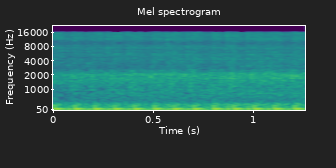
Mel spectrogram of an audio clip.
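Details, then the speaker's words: 1995 Suzuki Intruder 800, first run after 13 years stored, carburettors rebuilt and cleaned. Lumpy idle with uneven thumping puffs about seven a second: a big exhaust leak, and carbs not yet synced with throttle cables unconnected. "There is a fat exhaust leak right here. I gotta fix that. But my next step is now getting the throttle lines on there correctly, so that way we don't have to do this separate carb acceleration."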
